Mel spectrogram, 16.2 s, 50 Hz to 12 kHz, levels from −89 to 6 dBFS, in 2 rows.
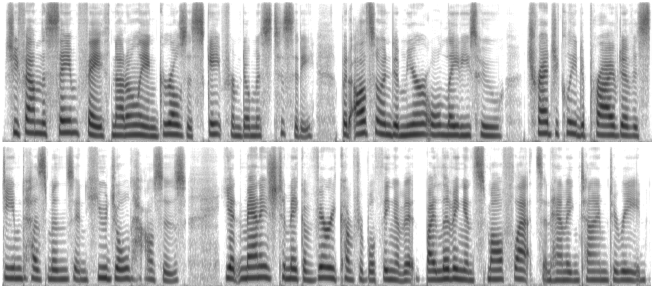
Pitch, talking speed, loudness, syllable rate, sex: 225 Hz, 175 wpm, -18 LUFS, 5.1 syllables/s, female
